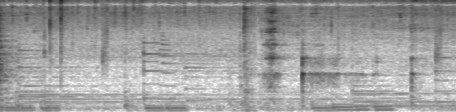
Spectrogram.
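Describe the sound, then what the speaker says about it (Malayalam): Fried brinjal being stirred into salted, mashed curd for a brinjal curd curry, with soft scraping and mixing sounds in an uneven rhythm and a few brief clinks, close by with no talking. "ഉപ്പിട്ട് ഉടച്ച് വെച്ചിരിക്കുന്ന തൈരിലേക്ക് വഴുതനങ്ങ വറുത്ത് വെച്ചിരിക്കുന്നത് ചേർത്ത് ഇളക്കുകയാണ്"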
